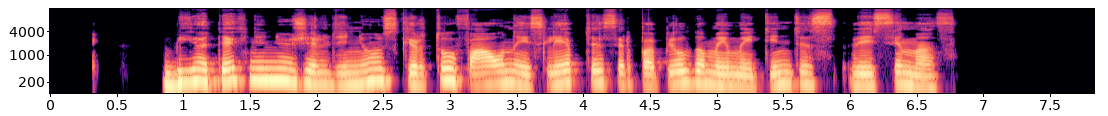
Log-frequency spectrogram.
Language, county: Lithuanian, Panevėžys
